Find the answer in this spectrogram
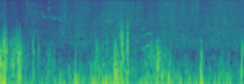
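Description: Dogs running on grass, close to a moving microphone: irregular thudding footfalls and low wind buffeting, with a dog panting close by.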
